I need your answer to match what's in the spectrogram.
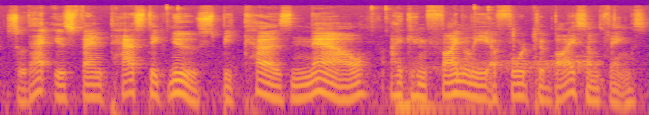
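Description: Speaking slowly in a lowish voice, a man with a cold talks nasally over his gameplay. As a let's play host, his commentary is casual and rambling, with plenty of ums and self-corrections.

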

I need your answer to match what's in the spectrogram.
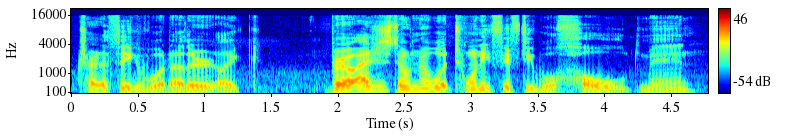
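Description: Holding a handheld mic on a backyard patio, a young man in his thirties hosts a casual comedy podcast, his voice on the low side at normal speed. He's animated and profane and keeps breaking into silly mock singing.

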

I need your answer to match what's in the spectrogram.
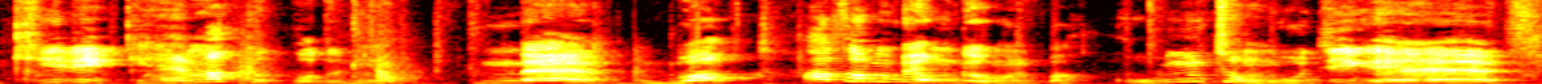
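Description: A woman in her twenties chatting casually on a live stream, telling stories in an animated way and acting out other people's voices. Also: on the high side, measured pace. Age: 20s.

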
